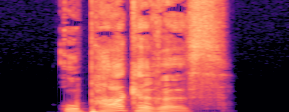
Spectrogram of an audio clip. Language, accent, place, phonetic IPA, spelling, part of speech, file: German, Germany, Berlin, [oˈpaːkəʁəs], opakeres, adjective, De-opakeres.ogg
- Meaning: strong/mixed nominative/accusative neuter singular comparative degree of opak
